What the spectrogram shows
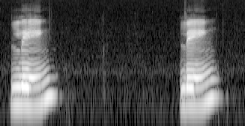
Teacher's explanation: zero is Ling the second tone the up tone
